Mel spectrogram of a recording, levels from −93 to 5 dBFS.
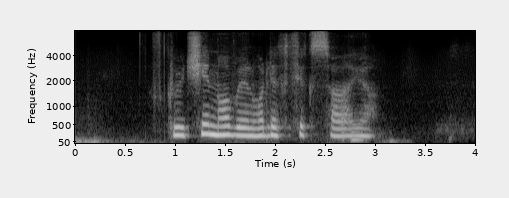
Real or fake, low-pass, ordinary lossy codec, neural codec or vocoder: fake; none; none; codec, 16 kHz, 0.5 kbps, X-Codec, HuBERT features, trained on LibriSpeech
